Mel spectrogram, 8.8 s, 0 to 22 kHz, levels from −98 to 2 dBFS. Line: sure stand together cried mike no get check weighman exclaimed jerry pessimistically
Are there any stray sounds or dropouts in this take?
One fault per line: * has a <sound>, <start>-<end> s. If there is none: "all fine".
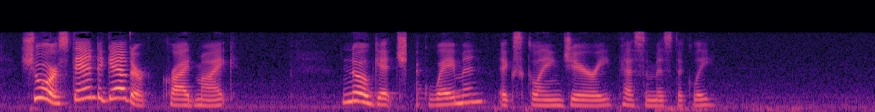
* has a dropout, 4.1-4.2 s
